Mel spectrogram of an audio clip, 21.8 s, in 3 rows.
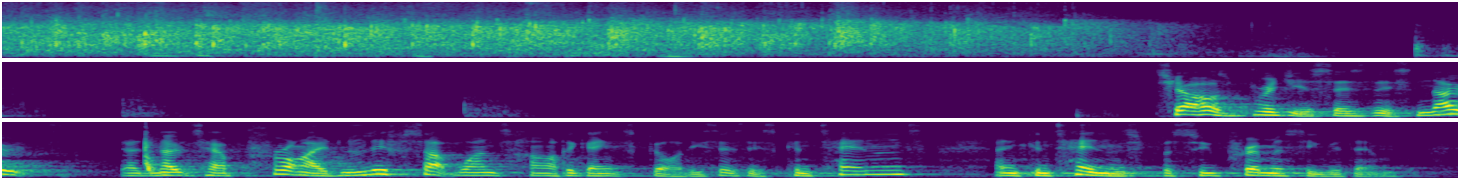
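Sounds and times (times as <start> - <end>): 
audience clapping: 0.0 - 6.0
speech: 13.1 - 21.7.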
